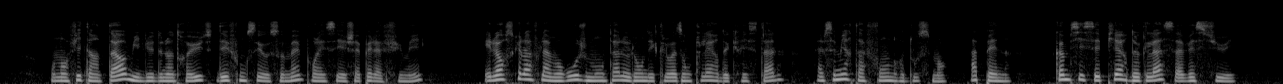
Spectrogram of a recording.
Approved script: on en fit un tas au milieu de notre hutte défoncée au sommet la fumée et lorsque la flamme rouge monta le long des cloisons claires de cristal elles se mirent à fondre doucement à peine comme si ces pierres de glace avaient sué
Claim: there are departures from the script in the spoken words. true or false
true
